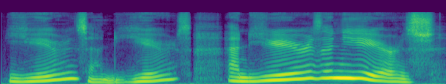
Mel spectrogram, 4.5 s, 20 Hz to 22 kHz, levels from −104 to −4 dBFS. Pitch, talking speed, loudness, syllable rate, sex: 210 Hz, 95 wpm, -15 LUFS, 1.8 syllables/s, female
